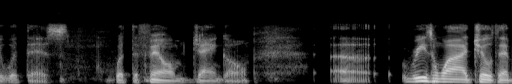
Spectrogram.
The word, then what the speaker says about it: Django: tonight's show is called Django that's d.j a in G Oh the D is silent now for those who are not for me with this with the film Django reason why I chose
